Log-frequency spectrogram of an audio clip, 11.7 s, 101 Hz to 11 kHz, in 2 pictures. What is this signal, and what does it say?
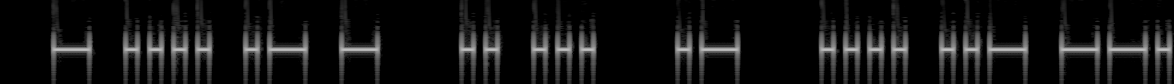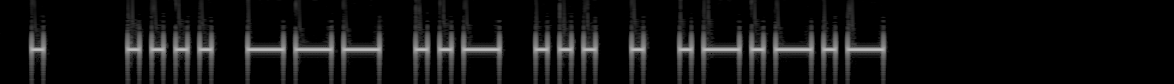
Morse code, heard as a keyed tone, about 20 wpm, 700 Hz. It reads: THAT IS A HUGE HOUSE.
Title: Sentences from Top 1100 Words 20wpm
